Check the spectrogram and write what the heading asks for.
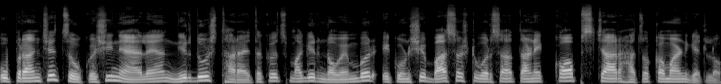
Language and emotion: Goan Konkani, neutral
